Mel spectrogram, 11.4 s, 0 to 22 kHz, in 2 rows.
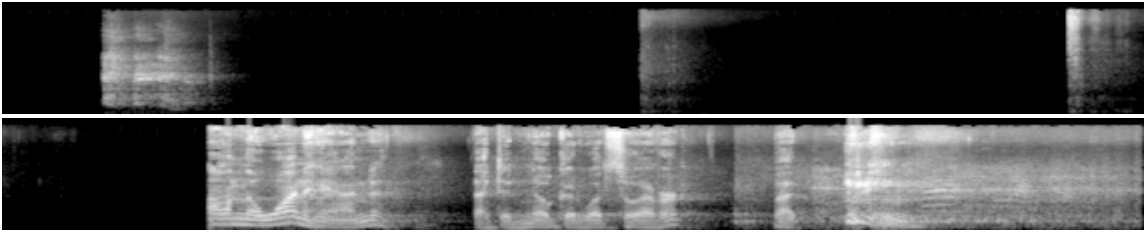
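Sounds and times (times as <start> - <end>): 
person coughing: 0.5 - 1.3, 9.9 - 10.5
throat clearing: 0.5 - 1.3, 10.0 - 10.4
speech: 6.8 - 10.5
laughter: 9.6 - 11.4.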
